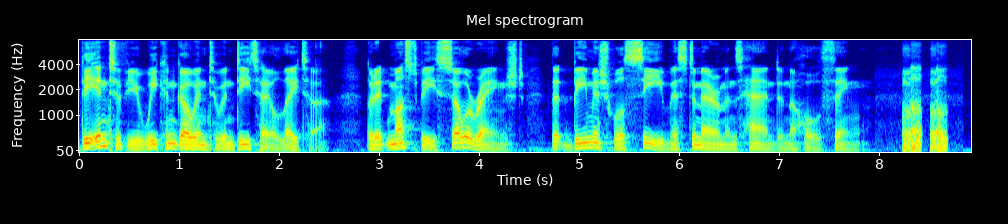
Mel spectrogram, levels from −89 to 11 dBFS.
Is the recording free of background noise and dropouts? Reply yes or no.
no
